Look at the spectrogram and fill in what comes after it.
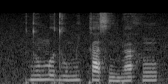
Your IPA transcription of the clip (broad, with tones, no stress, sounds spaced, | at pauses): d ũ˦ m o˦ d u˧ m i˦ k a˦˨ s ĩ˨ ɡ ã˧ h ũ˧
